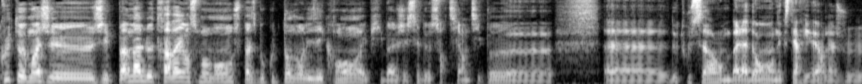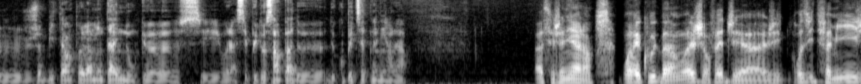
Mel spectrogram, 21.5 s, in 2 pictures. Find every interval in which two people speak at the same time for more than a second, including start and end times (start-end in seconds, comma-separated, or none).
none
